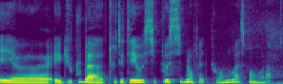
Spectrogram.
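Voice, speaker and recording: A woman speaks in a monotone with flat intonation and a dark, mellow tone. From France, Rennes (Brittany). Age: 30s. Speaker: podcast guest, mother. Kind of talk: casual interview, personal testimony. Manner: hesitant, many fillers.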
